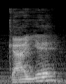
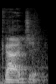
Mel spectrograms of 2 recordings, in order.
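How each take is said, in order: First: The double l sounds like an English y. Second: The double l sounds like an English j. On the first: "either the English Y" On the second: "or the English J"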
